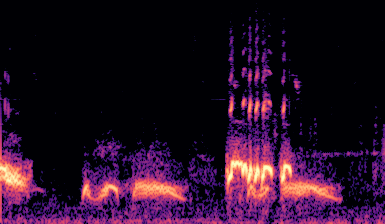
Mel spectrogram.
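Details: Zebra dove: soft, low wavering coos, then a loud quick staccato run of notes ending in a descending drawn-out tone.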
